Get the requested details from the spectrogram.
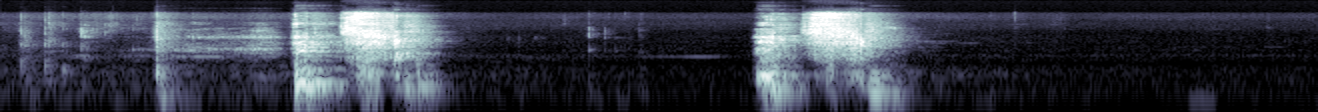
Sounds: Sneeze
